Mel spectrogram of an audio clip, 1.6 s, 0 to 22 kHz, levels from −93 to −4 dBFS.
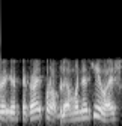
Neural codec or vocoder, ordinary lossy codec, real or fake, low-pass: vocoder, 22.05 kHz, 80 mel bands, HiFi-GAN; Opus, 64 kbps; fake; 3.6 kHz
